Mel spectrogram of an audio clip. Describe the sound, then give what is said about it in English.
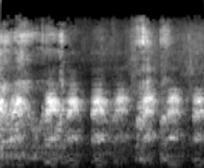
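A computer fan gives off a rapid string of nasal, duck-like quacking squeaks, about four per second, steady, with no voices; the noise comes at random from one of the computer's fans. “that's not set properly or one of the fans isn't because there's a sound coming from it. It sounds kind of like almost like a frog.”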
